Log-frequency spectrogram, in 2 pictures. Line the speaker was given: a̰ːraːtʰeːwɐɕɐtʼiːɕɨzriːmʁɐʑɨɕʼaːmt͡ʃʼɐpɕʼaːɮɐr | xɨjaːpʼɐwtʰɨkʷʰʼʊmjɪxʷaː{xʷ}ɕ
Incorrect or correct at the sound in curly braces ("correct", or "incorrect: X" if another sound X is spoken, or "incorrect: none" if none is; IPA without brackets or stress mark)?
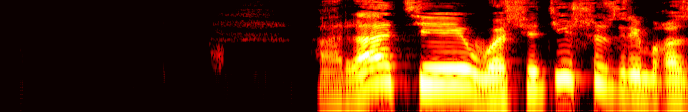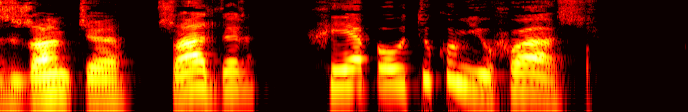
incorrect: none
